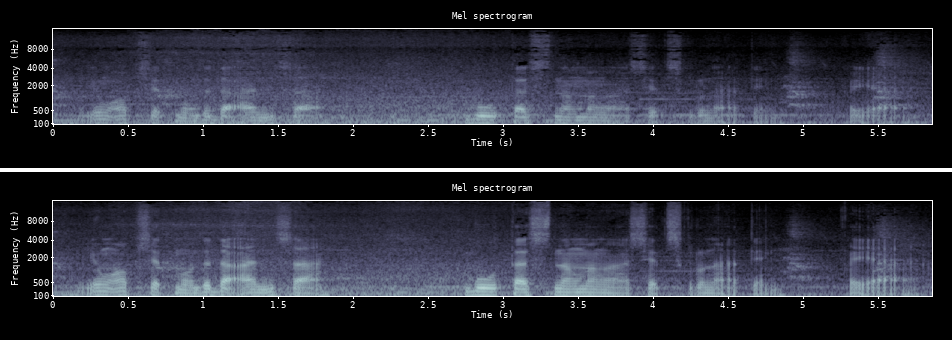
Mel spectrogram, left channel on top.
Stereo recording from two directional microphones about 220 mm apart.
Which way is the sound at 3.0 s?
30° right (ahead or behind).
